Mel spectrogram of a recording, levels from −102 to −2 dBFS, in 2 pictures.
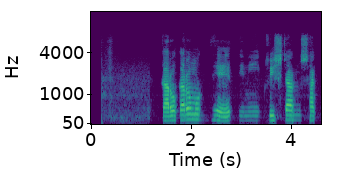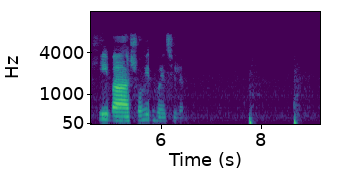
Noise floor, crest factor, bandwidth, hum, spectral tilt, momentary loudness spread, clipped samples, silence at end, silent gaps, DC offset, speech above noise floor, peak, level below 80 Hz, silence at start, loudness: -89 dBFS; 22 dB; 7.8 kHz; none; -5.5 dB/octave; 21 LU; under 0.1%; 0.5 s; none; under 0.1%; 55 dB; -14 dBFS; -56 dBFS; 1.4 s; -33 LUFS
